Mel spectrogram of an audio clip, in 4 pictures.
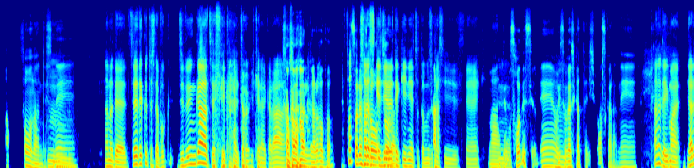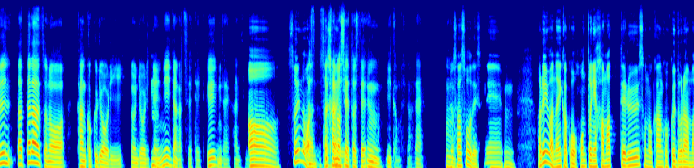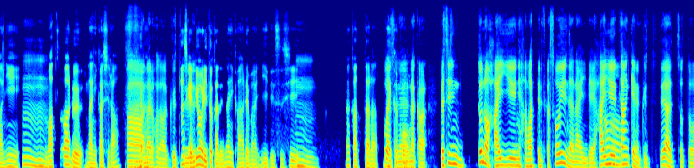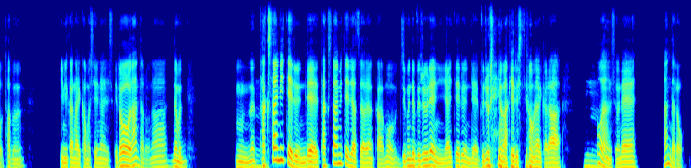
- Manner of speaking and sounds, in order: laughing while speaking: "連れて行かないと"; laugh; chuckle; other noise; giggle
- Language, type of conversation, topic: Japanese, advice, どうすれば予算内で喜ばれる贈り物を選べますか？
- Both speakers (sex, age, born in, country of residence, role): male, 30-34, Japan, Japan, advisor; male, 45-49, Japan, Japan, user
